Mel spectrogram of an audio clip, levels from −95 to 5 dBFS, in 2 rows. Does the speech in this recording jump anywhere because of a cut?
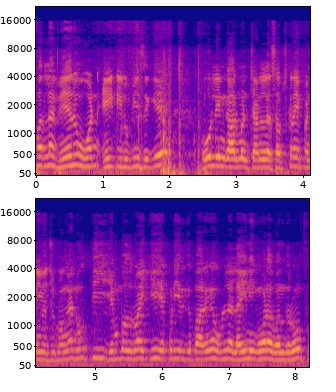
no; 0 cuts

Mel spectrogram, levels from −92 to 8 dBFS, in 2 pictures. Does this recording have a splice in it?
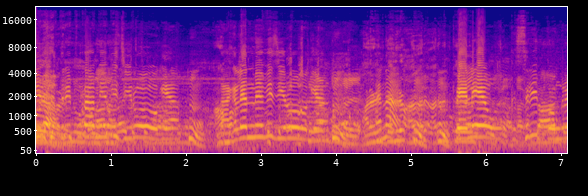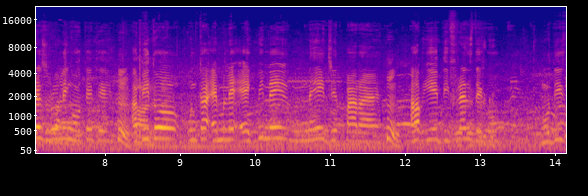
no; 0 cuts

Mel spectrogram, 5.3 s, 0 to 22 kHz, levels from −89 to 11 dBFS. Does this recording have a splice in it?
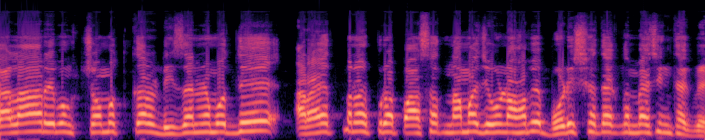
no; 0 cuts

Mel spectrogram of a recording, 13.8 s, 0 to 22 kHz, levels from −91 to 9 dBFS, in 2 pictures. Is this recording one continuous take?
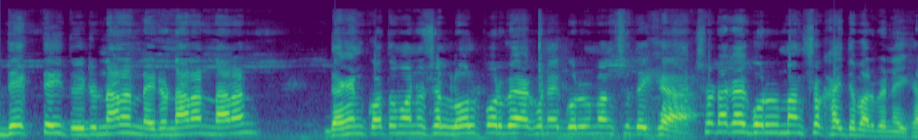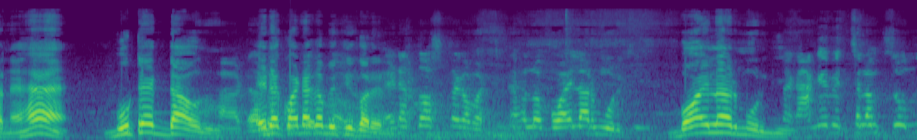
no; 4 cuts; at 5.3 s, 7.5 s, 10.7 s, 12.8 s

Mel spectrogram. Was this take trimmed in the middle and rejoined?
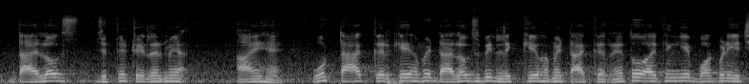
no; 0 cuts

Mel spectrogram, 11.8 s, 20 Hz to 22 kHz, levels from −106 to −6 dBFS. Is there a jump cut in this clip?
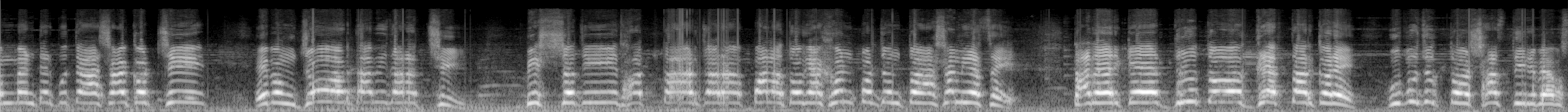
no; 0 cuts

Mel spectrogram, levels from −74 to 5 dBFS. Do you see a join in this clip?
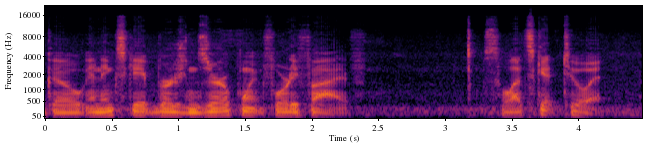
no; 0 cuts

